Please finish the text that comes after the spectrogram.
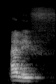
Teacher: আলিফটা হবে তাড়াতাড়ি, আলিফে কোনো টান নেই, আলিফ এভাবে।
